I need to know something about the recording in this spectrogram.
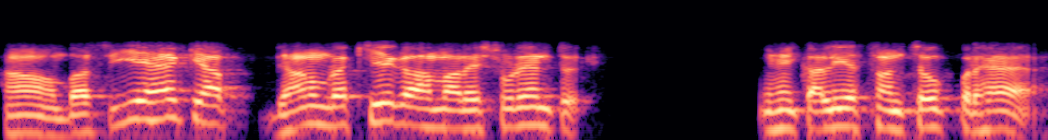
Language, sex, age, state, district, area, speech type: Hindi, male, 30-45, Bihar, Begusarai, urban, conversation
